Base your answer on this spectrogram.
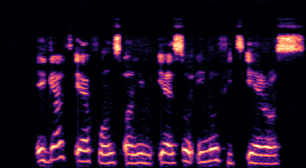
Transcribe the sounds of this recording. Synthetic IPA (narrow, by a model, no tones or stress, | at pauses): iɡɛtɛafõnsɔ̃nimiɛsoʔinofitiɛɹɔs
